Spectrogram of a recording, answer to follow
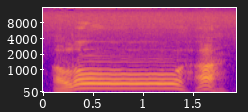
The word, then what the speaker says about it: Aloha: And everybody who goes to Hawaii has to learn how to say it like the Hawaiians say it. Aloha.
